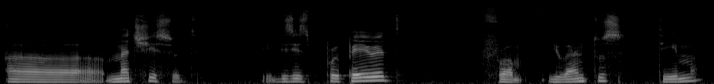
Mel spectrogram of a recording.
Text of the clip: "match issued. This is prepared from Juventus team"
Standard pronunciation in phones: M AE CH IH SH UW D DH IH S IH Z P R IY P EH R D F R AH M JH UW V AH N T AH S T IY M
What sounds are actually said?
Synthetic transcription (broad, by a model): M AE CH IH S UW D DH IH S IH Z P R IY P EH R D F R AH M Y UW V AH N T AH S T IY M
